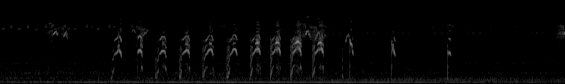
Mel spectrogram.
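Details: Osprey at its nest in Charlo, Montana, on a nest camera, early morning of 13 July 2018: a run of about ten clear whistled chirps, roughly four per second, with faint other birdsong behind.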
